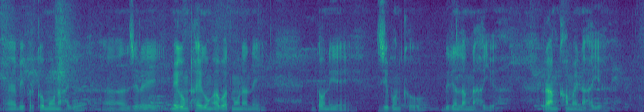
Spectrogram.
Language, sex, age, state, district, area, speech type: Bodo, male, 30-45, Assam, Udalguri, urban, spontaneous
